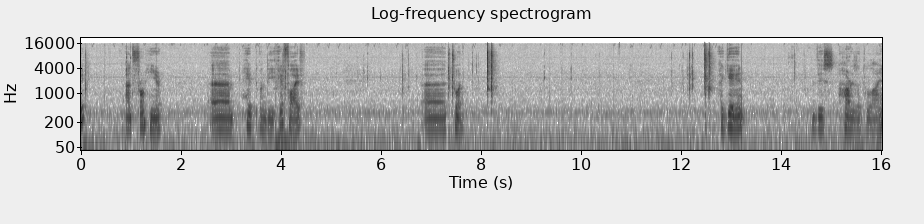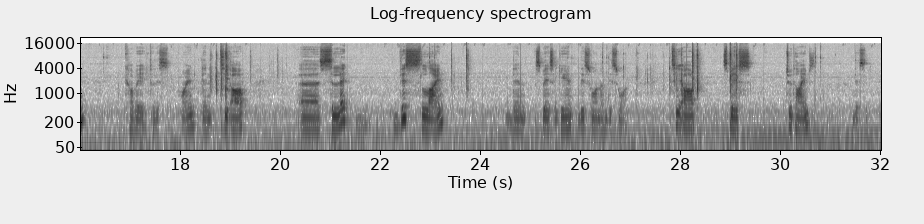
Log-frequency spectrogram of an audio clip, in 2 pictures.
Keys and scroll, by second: 21.7 space.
